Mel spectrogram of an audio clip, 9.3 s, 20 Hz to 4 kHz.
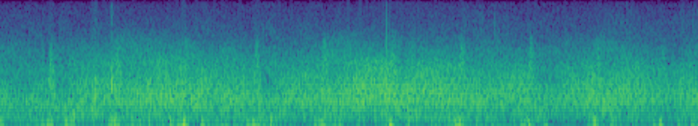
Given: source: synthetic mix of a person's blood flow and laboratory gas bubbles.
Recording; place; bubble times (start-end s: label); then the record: Doppler ultrasound of blood flow; subclavian vein
1.20-1.31 s: bubbles
1.46-1.53 s: bubbles
From the record:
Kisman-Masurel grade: 113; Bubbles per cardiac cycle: 1 to 2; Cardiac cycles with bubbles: 1 to 10%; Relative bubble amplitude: loud (0.450 to 0.775); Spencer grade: 1 (occasional bubble signal discernible with the cardiac motion signal, with majority of cardiac periods free of bubbles); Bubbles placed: anywhere in the cardiac cycle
